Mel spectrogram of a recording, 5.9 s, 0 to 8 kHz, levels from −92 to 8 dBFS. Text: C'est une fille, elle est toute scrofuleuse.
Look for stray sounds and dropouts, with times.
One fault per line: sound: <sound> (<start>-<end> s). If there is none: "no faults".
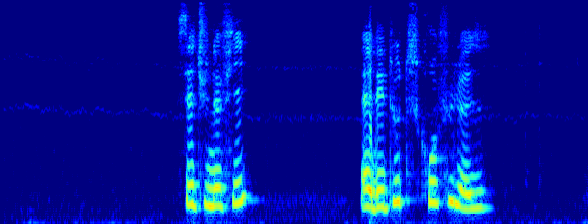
no faults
